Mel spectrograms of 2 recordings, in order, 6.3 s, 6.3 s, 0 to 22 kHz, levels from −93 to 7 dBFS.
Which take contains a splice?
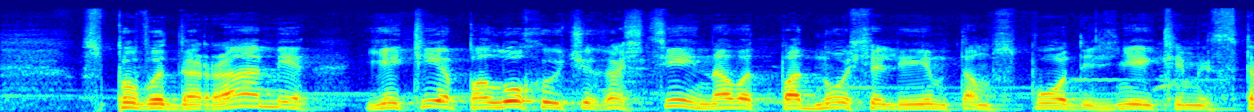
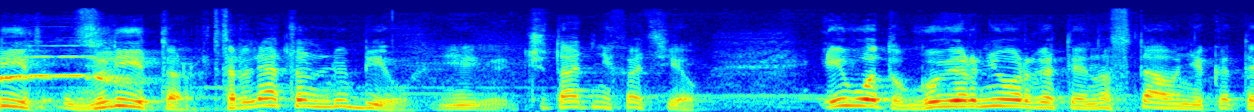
second; 1 cut; at 1.0 s

